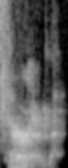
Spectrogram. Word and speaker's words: Charon: And so Charon is actually correctly pronounced Charon, the ferryman for the dead. But Jim Christie's wife was named Charlene, and he wanted to name the moon after his wife. And so he mispronounced Charon. He called it Charon, short for his wife, Charlene.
